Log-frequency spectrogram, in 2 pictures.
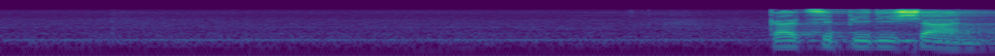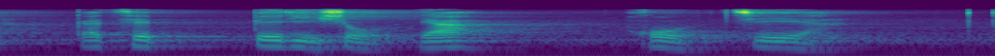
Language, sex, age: Northern Sotho, male, 35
